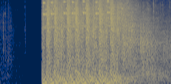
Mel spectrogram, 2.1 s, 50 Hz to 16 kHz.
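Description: Desert Eagle pistol fire in Call of Duty 4 ProMod, a sudden loud burst of rapid overlapping shots after half a second of silence, sustained and slowly fading.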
